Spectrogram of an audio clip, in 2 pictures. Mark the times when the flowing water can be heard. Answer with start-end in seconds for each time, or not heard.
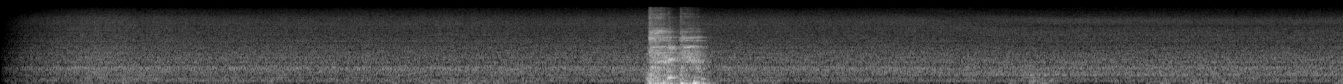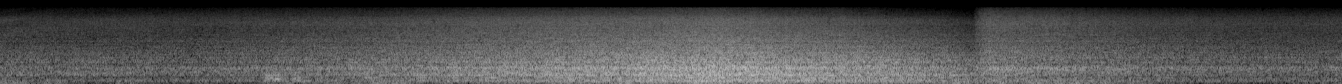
0.0-26.8.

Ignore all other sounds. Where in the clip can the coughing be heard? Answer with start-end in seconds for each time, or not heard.
6.5-7.0.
